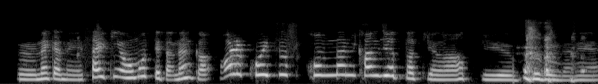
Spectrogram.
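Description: Her high pitch swings very widely as the woman talks at a fairly quick pace. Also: hardly any pauses, big swings in loudness. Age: 20s. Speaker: podcast host. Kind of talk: casual chat.

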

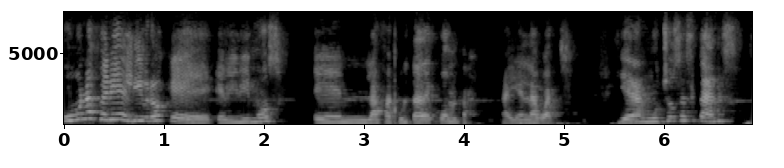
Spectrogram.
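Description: Her tone bright and sharp, a woman speaks at a fairly high pitch with lively intonation. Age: 30s. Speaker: actress and playwright. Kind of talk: casual chat.

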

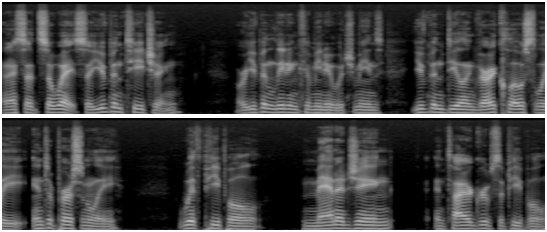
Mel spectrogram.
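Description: The recording is very clean, with a silent background. The speaker has a New Jersey accent and keeps a moderate pace. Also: man, medium pitch for a man. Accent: New Jersey American English. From US Northeast (New Jersey). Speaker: therapist and brand strategist. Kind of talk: interview. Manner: frequent fillers and hesitations.

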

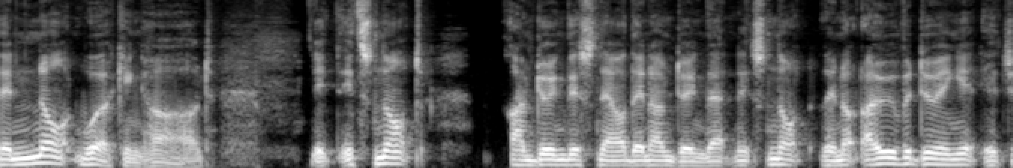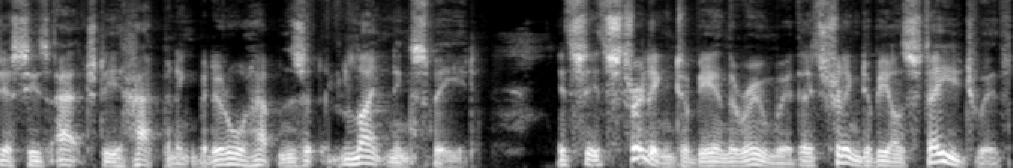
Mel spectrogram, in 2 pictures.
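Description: A man with a very deep, low voice and vocal fry talks at a moderate pace, his pitch swinging very widely, against a quiet background. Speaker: comedian and actor. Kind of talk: casual interview chat. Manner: witty, joking.

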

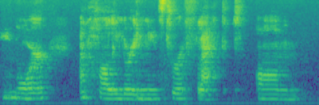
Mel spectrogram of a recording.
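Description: A woman's voice amid noticeable background noise. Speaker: author of novels. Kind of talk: casual interview.

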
